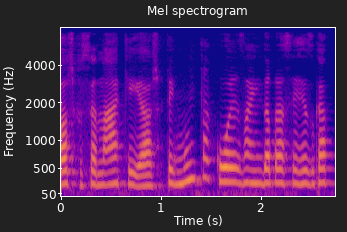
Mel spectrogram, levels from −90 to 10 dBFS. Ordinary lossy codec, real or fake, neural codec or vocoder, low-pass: none; fake; autoencoder, 48 kHz, 32 numbers a frame, DAC-VAE, trained on Japanese speech; 7.2 kHz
